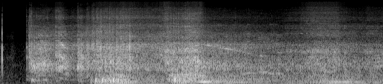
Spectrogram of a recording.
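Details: Toyota Hilux with weak spark, already fitted with a new coil and points, just had a new condenser installed on the ignition circuit: brief crank, then it catches promptly and settles into an even idle, ignition firing strongly.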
